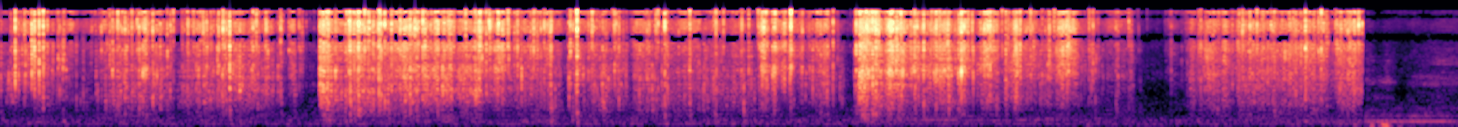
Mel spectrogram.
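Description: Thin white paper crinkling and rustling as hands fold and roll it tightly around a shawarma roll, louder about three seconds in and again about eight and a half seconds in. The crinkling stops shortly before the end.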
